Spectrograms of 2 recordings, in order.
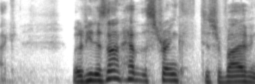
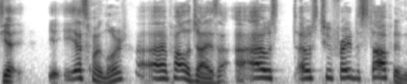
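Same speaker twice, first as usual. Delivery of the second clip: mock obsequious, groveling, stumbling, pitched-up stammer; 7 semitones higher than usual. Retelling Orochi's apology when questioned by his lord: obsequious Orochi voice. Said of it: "grins with his eyes closed very sort of obsequiously".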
